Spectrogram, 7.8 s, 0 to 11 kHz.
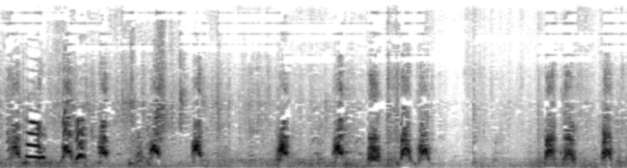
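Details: Meat-farm and puppy-mill dogs in Nonsan, South Korea, January 2017, barking in spaced bursts; some yelps carry ringing, whining overtones, and a short pause falls near the middle, with a person talking in the background.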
